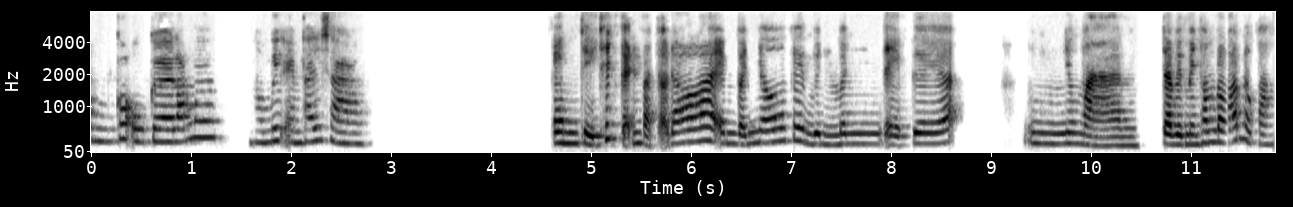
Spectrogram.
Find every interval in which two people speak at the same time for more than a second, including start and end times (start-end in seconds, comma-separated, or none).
none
